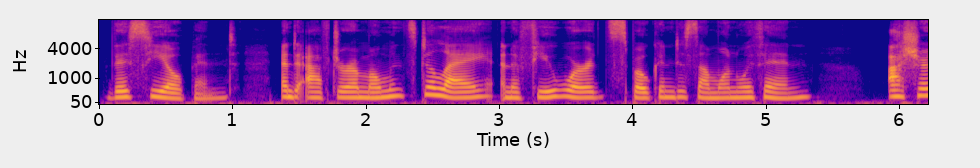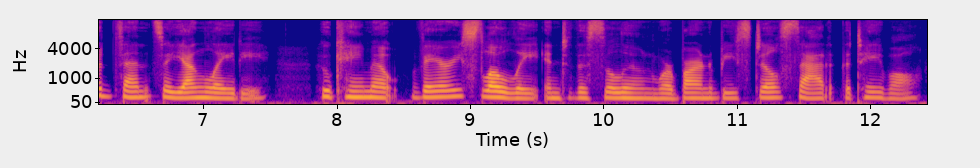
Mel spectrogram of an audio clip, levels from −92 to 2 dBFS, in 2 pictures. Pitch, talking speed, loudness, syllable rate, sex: 190 Hz, 180 wpm, -22 LUFS, 5.2 syllables/s, female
